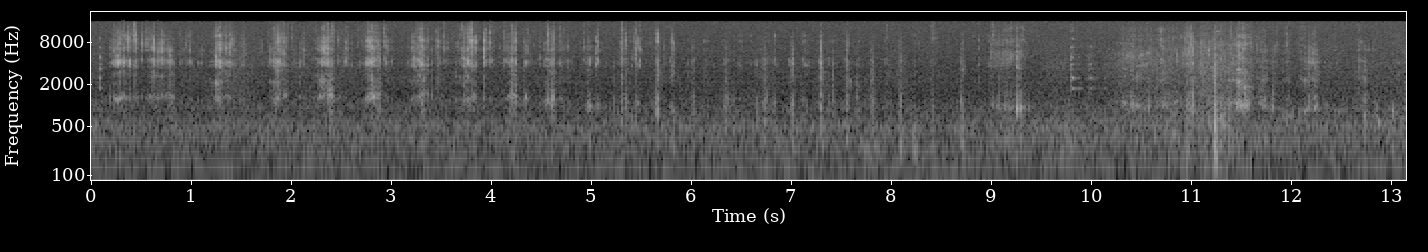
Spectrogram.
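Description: Close-up biting and chewing of a piece of amber candy: a run of small sharp crackles as its thin crisp sugar crust breaks, then softer chewing of the springy jelly inside. A brief louder sound comes near the end.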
